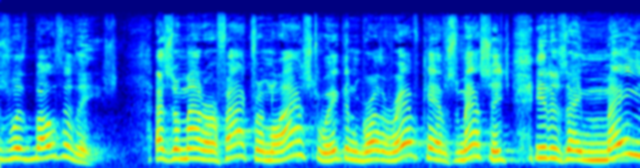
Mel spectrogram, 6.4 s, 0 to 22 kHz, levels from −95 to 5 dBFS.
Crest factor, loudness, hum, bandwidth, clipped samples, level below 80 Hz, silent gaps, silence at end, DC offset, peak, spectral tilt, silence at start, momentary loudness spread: 16 dB; -26 LUFS; none; 16 kHz; under 0.1%; -78 dBFS; none; 0 s; under 0.1%; -10 dBFS; -4.5 dB/octave; 0 s; 6 LU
